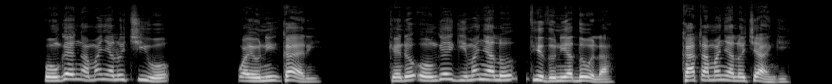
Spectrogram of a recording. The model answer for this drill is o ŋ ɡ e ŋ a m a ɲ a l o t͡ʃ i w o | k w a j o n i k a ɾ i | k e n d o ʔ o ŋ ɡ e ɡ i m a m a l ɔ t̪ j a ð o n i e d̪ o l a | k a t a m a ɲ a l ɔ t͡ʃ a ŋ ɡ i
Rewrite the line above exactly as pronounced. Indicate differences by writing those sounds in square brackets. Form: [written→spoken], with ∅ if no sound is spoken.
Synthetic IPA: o ŋ ɡ e ŋ a m a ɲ a l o t͡ʃ i w o | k w a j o n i k a ɾ i | k e n d o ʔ o ŋ ɡ e ɡ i m a [m→ɲ] a l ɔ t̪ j [a→e] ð o n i [e→a] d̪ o l a | k a t a m a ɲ a l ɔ t͡ʃ a ŋ ɡ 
